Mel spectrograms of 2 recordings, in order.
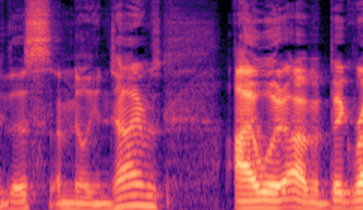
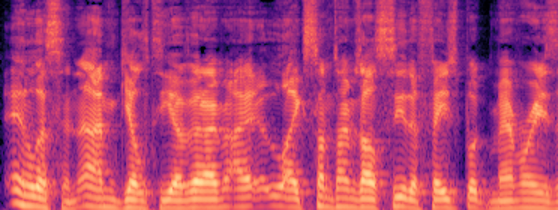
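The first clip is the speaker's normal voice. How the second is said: normal talking voice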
